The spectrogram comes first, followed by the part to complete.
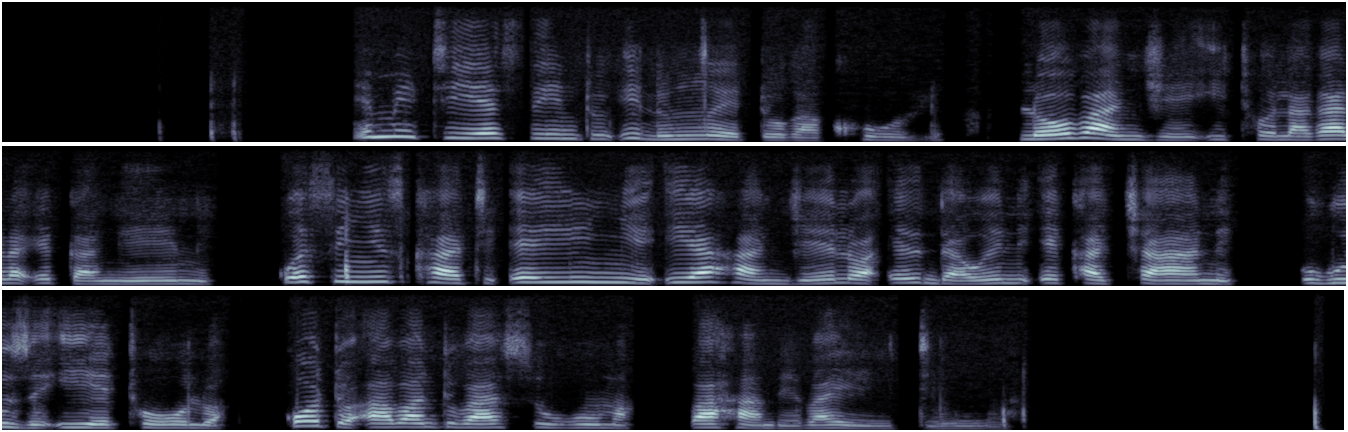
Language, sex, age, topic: North Ndebele, male, 18-24, health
